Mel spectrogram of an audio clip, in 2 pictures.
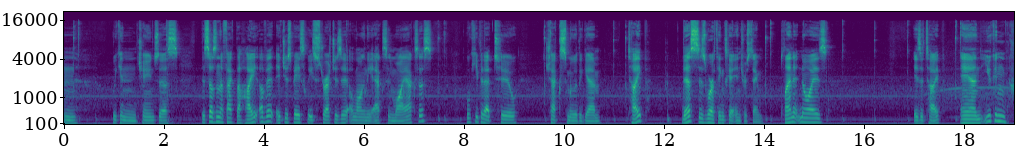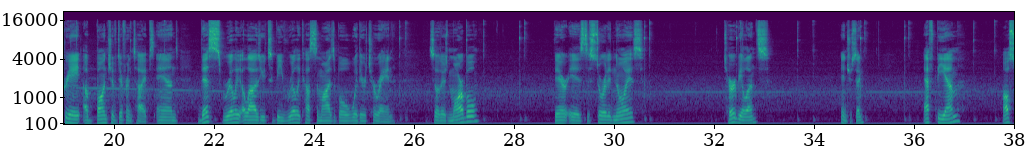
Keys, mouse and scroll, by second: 0.2-2.0 drag, 4.4-5.2 middle drag, 5.3 middle click, 5.6 middle click, 5.7 click, 6.1 middle click, 6.2 click, 7.5-9.4 drag, 9.9-11.1 drag, 11.2-13.0 drag, 14.8-15.2 middle drag, 17.8-19.5 drag, 20.0 middle click, 20.1-20.5 drag, 21.9-23.7 drag, 26.7-27.4 middle drag, 28.1-30.1 drag, 30.6-32.8 drag, 33.1 middle click, 34.9-35.4 drag, 36.1 click, 36.9 middle drag.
